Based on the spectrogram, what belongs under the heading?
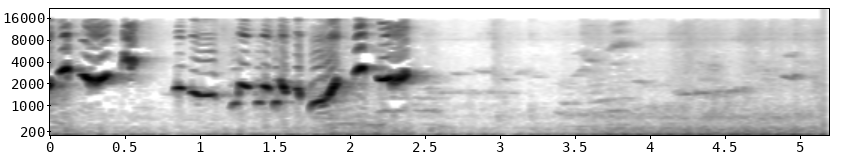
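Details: White-rumped shama song used as a lure for other birds: a burst of varied whistled and warbled phrases with sharp rising slurs over about two and a half seconds, then near silence with a low rumble.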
